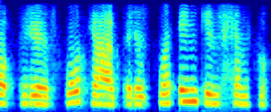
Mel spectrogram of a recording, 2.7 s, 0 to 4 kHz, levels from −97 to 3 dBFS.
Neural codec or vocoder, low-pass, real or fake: codec, 16 kHz, 0.5 kbps, FreqCodec, smaller model; 3.6 kHz; fake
